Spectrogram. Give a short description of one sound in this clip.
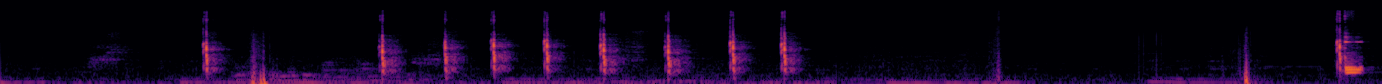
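Short electronic clicks sound as buttons are tapped in a game.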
